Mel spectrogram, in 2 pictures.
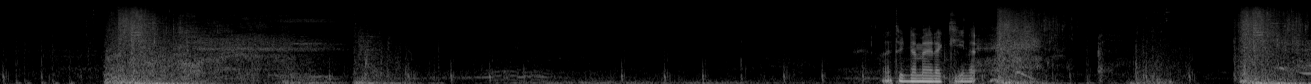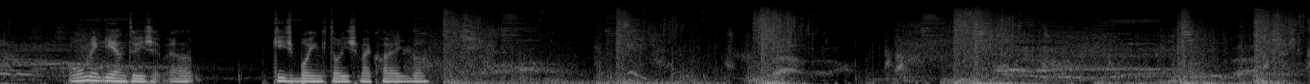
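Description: Swords swing and clang in combat.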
